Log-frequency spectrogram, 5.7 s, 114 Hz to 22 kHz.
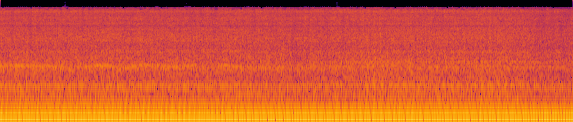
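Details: Can-Am Maverick R with Evolution Powersports flex-fuel system running on tested 85% E85 after a cold start (meter read up to 82%): steady, even low engine drone, no knocks or misses; normal smooth running.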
